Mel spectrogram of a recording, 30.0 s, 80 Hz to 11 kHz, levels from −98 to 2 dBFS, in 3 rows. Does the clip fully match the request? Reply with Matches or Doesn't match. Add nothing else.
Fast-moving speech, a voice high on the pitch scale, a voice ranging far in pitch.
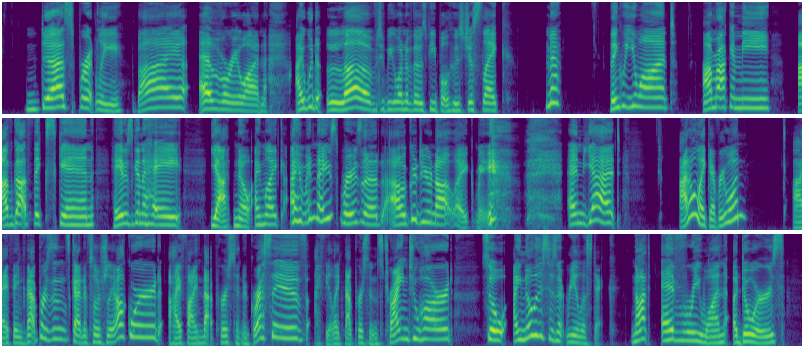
Doesn't match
